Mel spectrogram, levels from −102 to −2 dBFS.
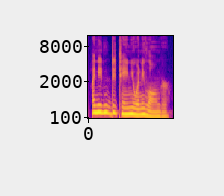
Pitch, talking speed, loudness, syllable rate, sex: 200 Hz, 210 wpm, -13 LUFS, 6.0 syllables/s, female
